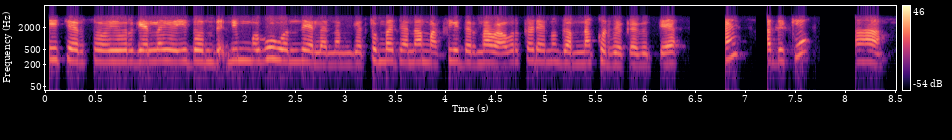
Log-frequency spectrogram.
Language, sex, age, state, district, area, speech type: Kannada, female, 45-60, Karnataka, Kolar, rural, conversation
